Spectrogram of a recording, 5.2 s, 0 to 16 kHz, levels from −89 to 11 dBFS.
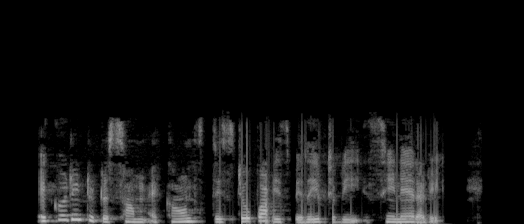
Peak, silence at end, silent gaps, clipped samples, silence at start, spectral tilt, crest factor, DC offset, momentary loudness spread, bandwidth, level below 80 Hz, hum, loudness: -6 dBFS; 0.85 s; 2.06-2.11 s; under 0.1%; 0.4 s; -5.5 dB/octave; 18 dB; under 0.1%; 8 LU; 8 kHz; -54 dBFS; none; -25 LUFS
